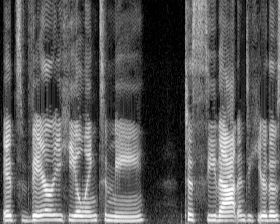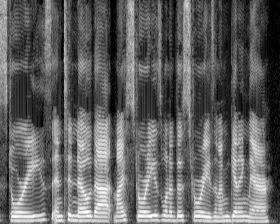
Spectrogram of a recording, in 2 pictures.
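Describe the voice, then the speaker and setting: A woman's voice: mid-range voice, level tone, normal speed, a bit bright, clear, resonant tone, no echo, clean studio sound. A woman from the United States hosting a casual live stream, earnest and reflective as she answers viewer comments, her voice worn out. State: losing her voice. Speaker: livestream host.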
